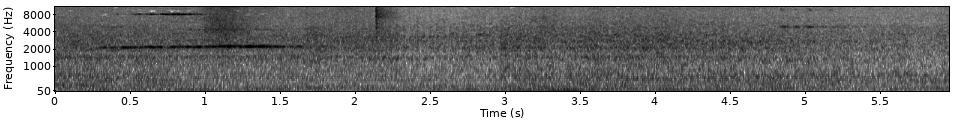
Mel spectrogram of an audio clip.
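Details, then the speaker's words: Six-year-old Kawasaki Ninja 250cc: soft, steady low hum at idle with no knocks, ticks or misses; engine and exhaust still very smooth. "Nah, walaupun motor ini sudah berjalan 6 tahun, tapi suara mesinnya, suara knalpotnya masih benar-benar halus."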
